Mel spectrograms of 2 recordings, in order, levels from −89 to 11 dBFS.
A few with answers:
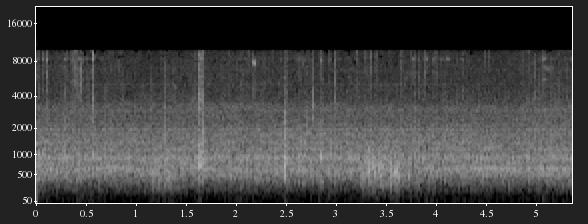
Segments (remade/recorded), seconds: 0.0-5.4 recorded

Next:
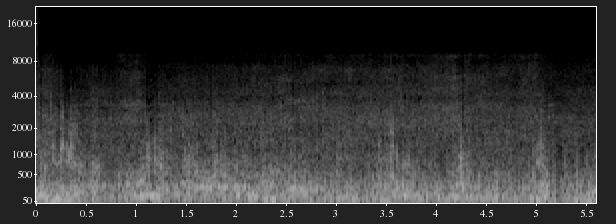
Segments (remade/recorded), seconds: 0.0-3.5 recorded; 3.5-4.0 remade; 4.0-5.6 recorded

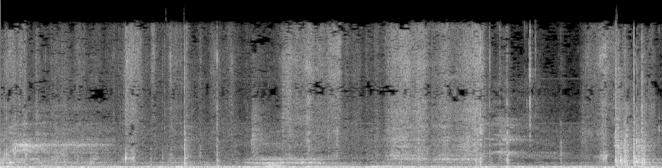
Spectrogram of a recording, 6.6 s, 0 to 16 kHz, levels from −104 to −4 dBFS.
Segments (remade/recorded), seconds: 0.0-6.6 recorded

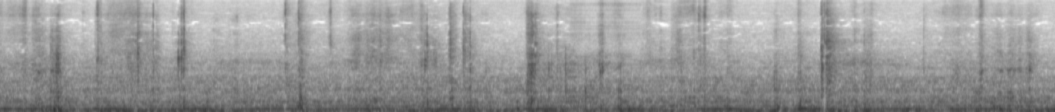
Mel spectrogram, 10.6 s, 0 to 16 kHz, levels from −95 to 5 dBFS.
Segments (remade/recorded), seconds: 0.0-5.7 recorded; 5.7-6.4 remade; 6.4-10.6 recorded

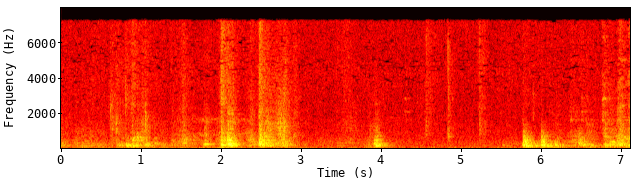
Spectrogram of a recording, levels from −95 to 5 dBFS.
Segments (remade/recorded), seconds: 0.0-7.1 recorded

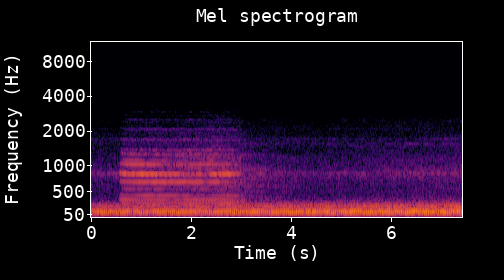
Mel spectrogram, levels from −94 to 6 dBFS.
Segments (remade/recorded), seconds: 0.0-3.6 recorded; 3.6-4.4 remade; 4.4-7.4 recorded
